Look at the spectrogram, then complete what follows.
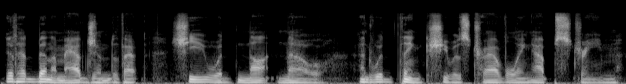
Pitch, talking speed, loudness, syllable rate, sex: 95 Hz, 155 wpm, -18 LUFS, 3.9 syllables/s, male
